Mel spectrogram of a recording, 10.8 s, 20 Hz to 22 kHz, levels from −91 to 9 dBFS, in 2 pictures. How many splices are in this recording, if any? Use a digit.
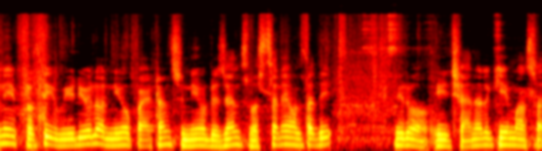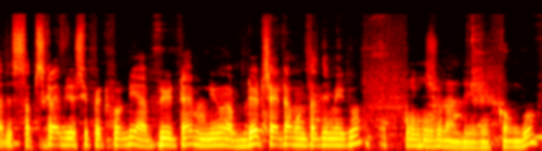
0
